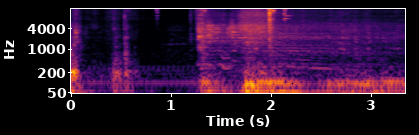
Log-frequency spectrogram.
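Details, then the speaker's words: 1979 GMC C15 pickup, cold start with about 2.5 gallons of gas in the driver's side tank. Quick cranking, then it fires right up and settles into a steady, even low rumble with no valve-train clatter. Healthy cold start. "Holy crap, would you look at that? I mean, I know I put gas down the car, but this thing fired right up."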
